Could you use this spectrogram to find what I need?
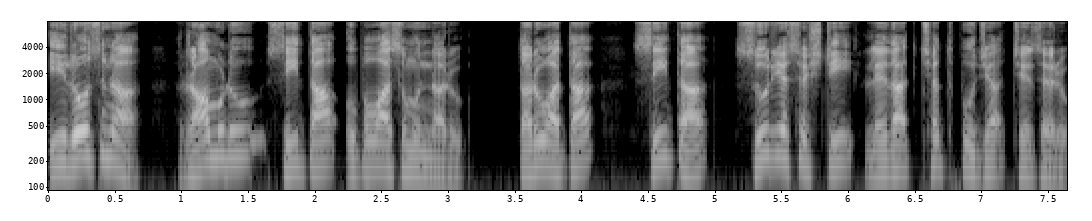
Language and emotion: Telugu, neutral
